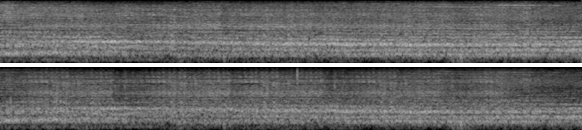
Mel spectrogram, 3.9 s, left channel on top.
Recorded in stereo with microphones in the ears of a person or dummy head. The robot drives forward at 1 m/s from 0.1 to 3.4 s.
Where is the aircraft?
55° left (ahead or behind).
